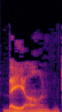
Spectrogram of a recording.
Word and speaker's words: Bayonne: We talked about Bayonne.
